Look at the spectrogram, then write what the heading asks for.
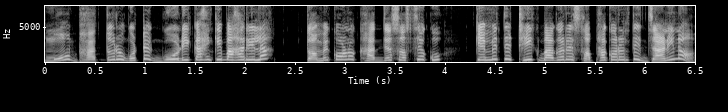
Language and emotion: Odia, angry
